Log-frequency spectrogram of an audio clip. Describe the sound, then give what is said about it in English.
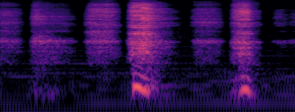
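A person gasps for air in a series of about six ragged, breathy inhales, two of them louder and harsher, with no speech, acting out a character whose eyes open after being healed. “So Favian's eyes open. He's sort of gasping for air.”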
